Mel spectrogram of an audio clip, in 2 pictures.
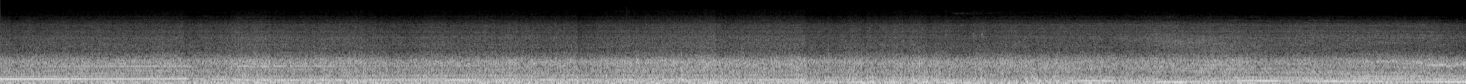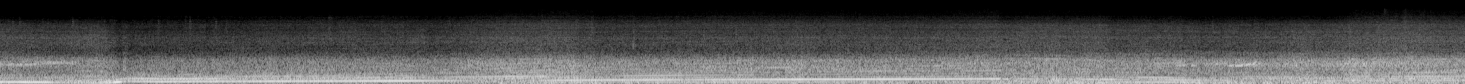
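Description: Race car engine heard from inside the stripped, caged cabin, running hard at high revs. About halfway through the pitch drops and wobbles sharply as the driver lifts and downshifts for a corner. It then climbs steadily again as the car accelerates, over steady road and wind noise.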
